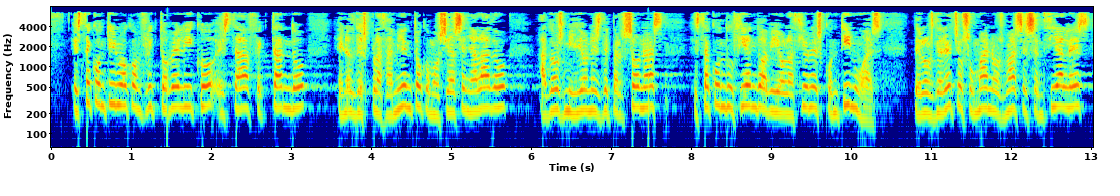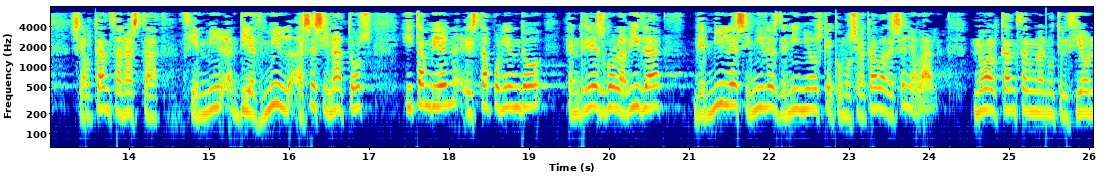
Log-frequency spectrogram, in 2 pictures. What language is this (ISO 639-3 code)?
spa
